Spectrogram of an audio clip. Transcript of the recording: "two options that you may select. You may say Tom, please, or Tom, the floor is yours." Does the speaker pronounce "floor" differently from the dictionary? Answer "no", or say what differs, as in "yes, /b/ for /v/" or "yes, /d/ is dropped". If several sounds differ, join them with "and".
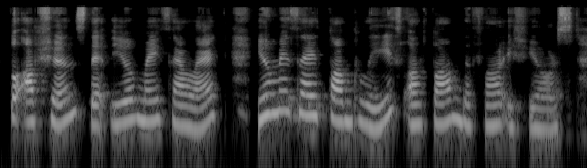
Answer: yes, /l/ is dropped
